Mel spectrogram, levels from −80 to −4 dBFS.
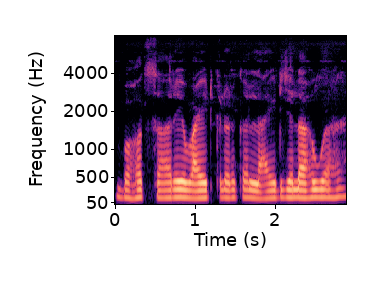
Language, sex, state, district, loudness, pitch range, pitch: Hindi, male, Jharkhand, Deoghar, -17 LUFS, 135-140 Hz, 135 Hz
